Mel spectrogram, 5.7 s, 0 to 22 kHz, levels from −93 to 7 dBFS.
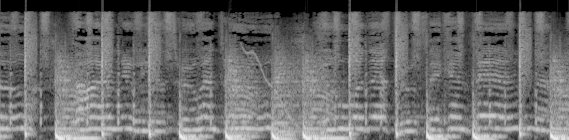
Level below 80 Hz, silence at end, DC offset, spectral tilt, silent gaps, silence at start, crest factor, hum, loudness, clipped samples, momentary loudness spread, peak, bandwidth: -16 dBFS; 0 s; under 0.1%; -5.5 dB/octave; none; 0 s; 10 dB; none; -13 LUFS; 0.1%; 5 LU; 0 dBFS; 16 kHz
